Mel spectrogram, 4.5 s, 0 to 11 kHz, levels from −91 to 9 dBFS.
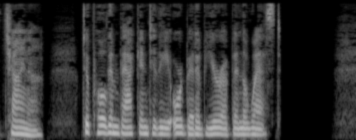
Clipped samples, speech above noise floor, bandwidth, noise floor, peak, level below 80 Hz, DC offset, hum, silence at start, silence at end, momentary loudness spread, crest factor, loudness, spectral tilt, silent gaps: under 0.1%; over 67 dB; 10.5 kHz; under -90 dBFS; -8 dBFS; -58 dBFS; under 0.1%; none; 0.05 s; 0.95 s; 6 LU; 16 dB; -24 LUFS; -5.5 dB/octave; none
